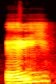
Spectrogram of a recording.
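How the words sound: The vowel glides like English 'ay'.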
